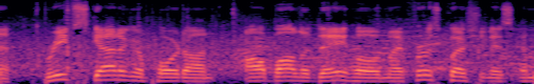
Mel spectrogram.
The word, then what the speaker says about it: Albaladejo: Breaking ball is inside, and a brief scouting report on Albaladejo. My first question is, am I saying his name right? Albaladejo.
